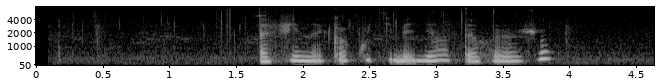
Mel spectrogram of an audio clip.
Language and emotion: Russian, neutral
